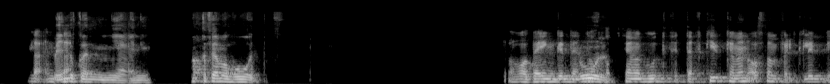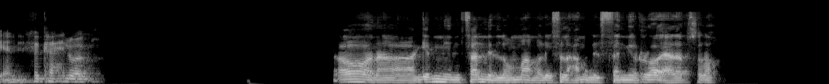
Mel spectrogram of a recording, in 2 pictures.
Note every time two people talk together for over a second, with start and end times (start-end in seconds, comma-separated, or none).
none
